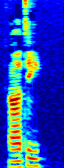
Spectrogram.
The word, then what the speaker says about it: Conte: And it was thought up by a musician called Jack Conte, or C-O-N-T-E. Conte? Conte. Mm-hmm. – How do you spell that, by the way? – Jack, C-O-N-T-E.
